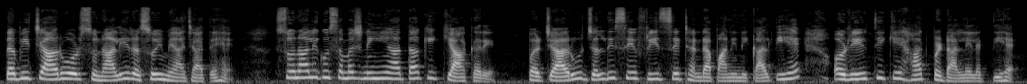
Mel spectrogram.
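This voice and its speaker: Woman narrator with a highish voice. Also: lively intonation, moderate pace. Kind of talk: scripted storytelling narration.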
